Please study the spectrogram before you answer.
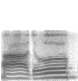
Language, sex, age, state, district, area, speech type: Kannada, male, 18-30, Karnataka, Uttara Kannada, rural, conversation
